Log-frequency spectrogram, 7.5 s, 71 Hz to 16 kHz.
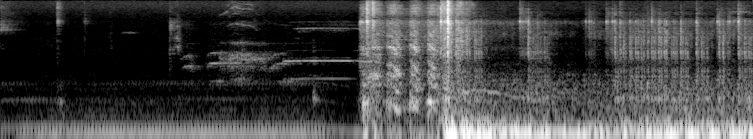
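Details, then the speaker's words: Honda Civic Genio petrol engine warmed up, idling without throttle at about 400–500 rpm, low and lumpy with a helicopter- or diesel-like uneven chuffing; misfire, owner suspects a dead spark plug. "coba dengar sendiri kan suaranya kayak kayak helikopter ya ya Ini dia herbalnya nih saya bener-bener nggak injak gas ya nyerpen rpm nya sekitar 400-500 and doang nih"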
